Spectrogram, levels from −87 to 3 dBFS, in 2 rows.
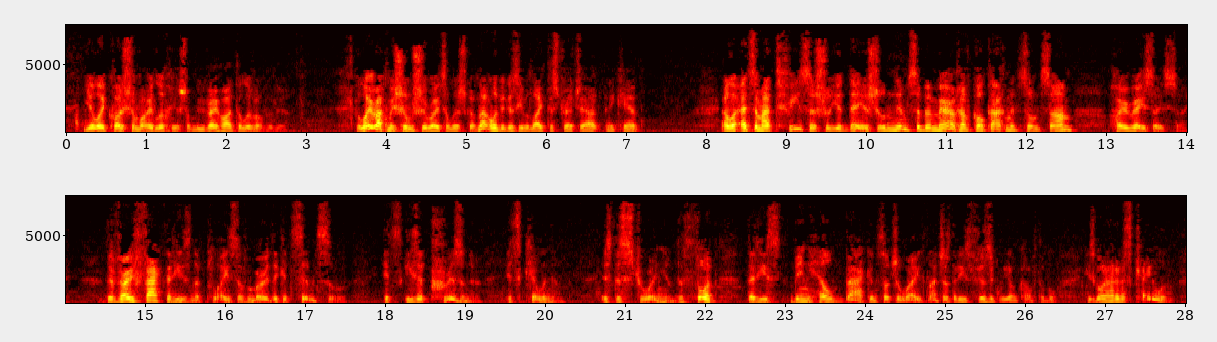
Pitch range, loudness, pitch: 130-200 Hz, -29 LUFS, 170 Hz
